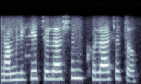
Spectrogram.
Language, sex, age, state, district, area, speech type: Bengali, female, 60+, West Bengal, Purba Bardhaman, urban, conversation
